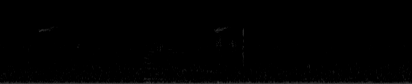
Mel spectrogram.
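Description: Near-silent lakeside ambience with a small bird giving short high chirps, repeated every half second or so.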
